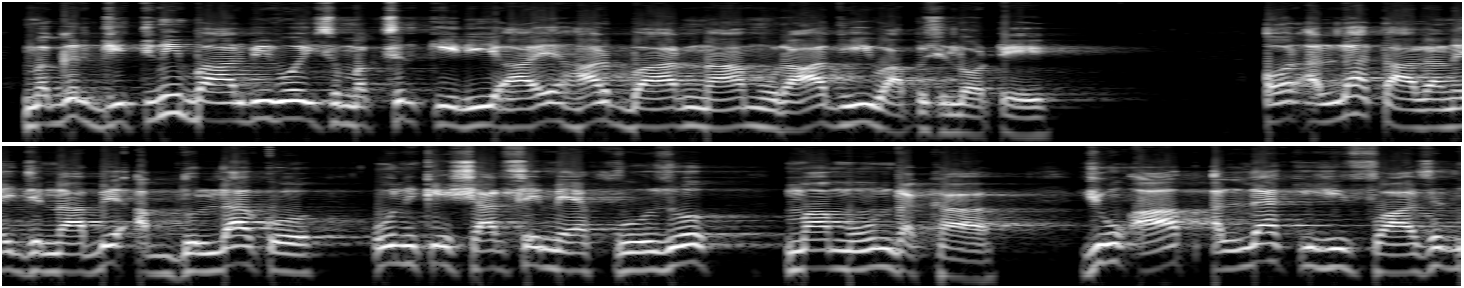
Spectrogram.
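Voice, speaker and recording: A man narrating a scripted religious story in a solemn, reverent and measured way, then closing with a sign-off to his viewers. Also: mid-range voice, a little mellow. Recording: roomy reverb with long echo tail.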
